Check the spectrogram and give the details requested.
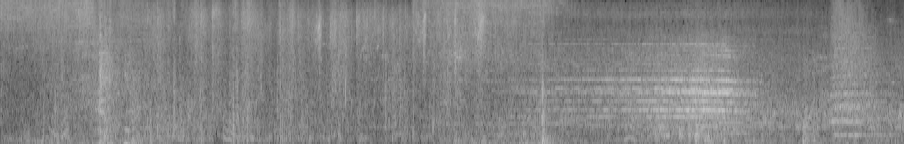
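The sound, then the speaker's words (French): A Marunouchi line subway train heading toward the city centre at rush hour runs with a steady rumble and rattling clatter, then a rising electric motor whine takes over partway through, loud and continuous throughout with no one speaking. “Un parapluie à la main, il prend la ligne Marunouchi en direction du centre-ville.”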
